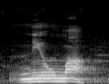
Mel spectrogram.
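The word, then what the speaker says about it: πνεῦμα: होगा पेन पेन मा लेकिन इसको अक्सर साइलेंट करके पढ़ा जाता है तो फिर क्या पढ़ा जाता है न्यूमा द स्पिरिट ठीक तो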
